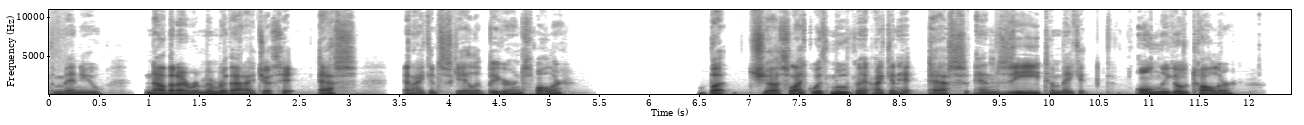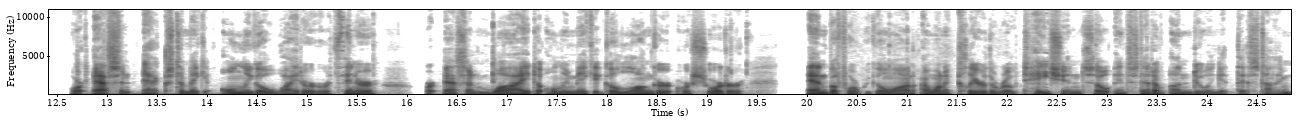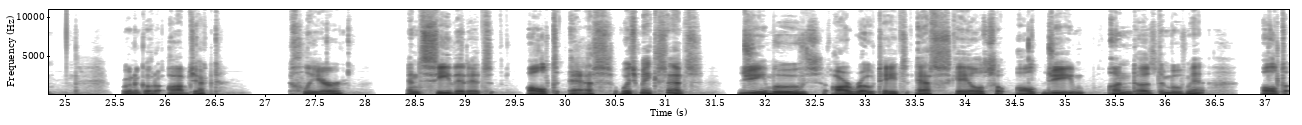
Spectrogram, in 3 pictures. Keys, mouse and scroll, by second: 2.7 s, 5.9 click, 6.6-7.1 scroll down 1, 7.1-8.7 scroll up 1, 8.7 s, 9.4 z, 11.3 click, 11.6-12.0 scroll down 1, 12.0 middle click, 12.6 s, 12.9 x, 15.2 click, 15.6 middle click, 16.3 s, 16.8 y, 19.2 click, 19.6-20.8 middle drag, 22.8-23.2 middle drag, 26.3-37.2 drag.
